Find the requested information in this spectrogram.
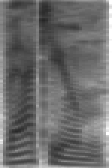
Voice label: "vacuum", pronounce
